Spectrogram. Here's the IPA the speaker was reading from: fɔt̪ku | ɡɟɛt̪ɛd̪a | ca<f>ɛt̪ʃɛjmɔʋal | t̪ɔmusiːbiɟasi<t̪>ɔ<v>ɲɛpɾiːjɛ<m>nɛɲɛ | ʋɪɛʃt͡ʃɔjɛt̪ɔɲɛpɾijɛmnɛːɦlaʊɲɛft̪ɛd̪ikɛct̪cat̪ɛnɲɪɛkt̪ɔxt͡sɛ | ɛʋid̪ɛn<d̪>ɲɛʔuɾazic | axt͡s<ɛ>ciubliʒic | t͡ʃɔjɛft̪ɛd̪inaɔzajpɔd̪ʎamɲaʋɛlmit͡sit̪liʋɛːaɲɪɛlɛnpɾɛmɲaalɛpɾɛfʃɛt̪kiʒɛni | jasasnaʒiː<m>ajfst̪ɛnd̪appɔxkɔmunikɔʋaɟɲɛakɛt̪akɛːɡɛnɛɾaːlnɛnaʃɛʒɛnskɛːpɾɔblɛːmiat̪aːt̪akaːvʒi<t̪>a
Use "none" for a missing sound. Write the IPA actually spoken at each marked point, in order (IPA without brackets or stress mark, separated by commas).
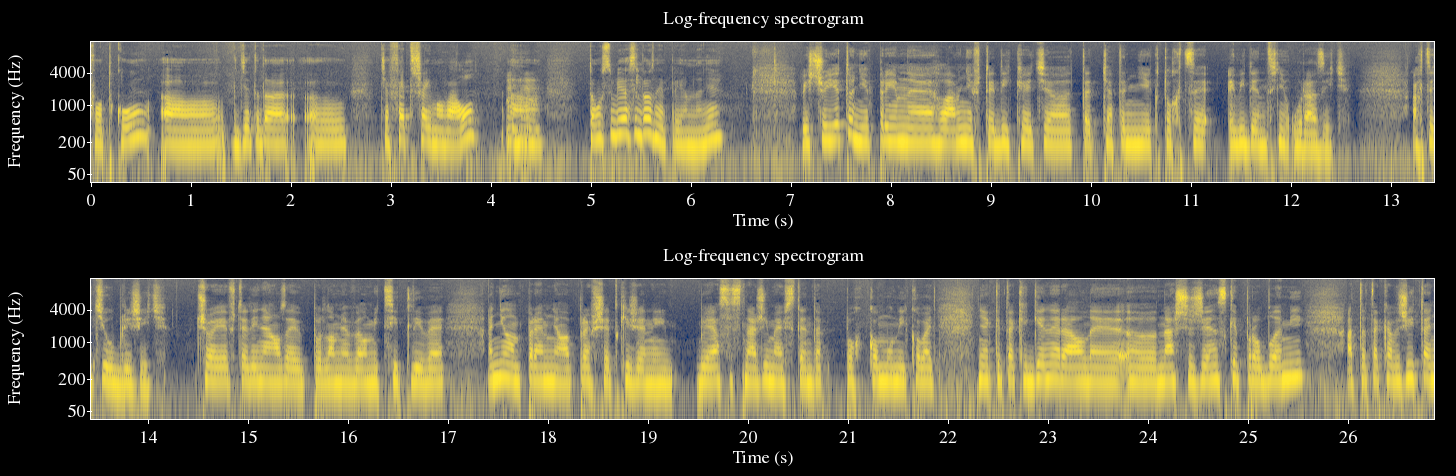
f, d̪, z, m, t̪, ɛ, m, t̪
